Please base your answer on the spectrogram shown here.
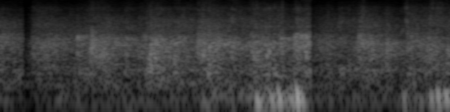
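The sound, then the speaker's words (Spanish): An audience applauds at a religious gathering, a steady, dense wash of clapping that continues without a break at a fairly soft level. “Un aplauso para ustedes mismos, por favor.”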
